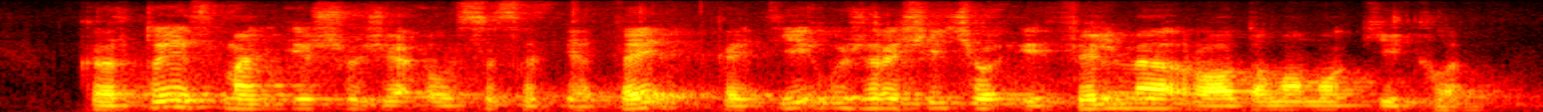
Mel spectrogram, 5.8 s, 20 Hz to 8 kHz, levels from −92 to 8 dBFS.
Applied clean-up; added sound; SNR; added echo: neural separator model SepFormer DNS4.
